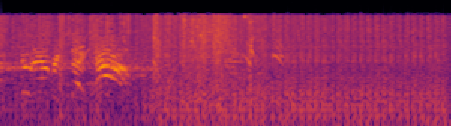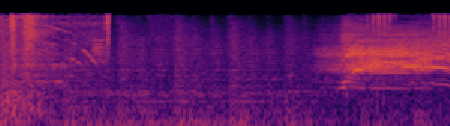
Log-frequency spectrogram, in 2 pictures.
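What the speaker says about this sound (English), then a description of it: "Open fire! Shoot everything!" Guards fire weapons in a Batman video game, with a dense burst of rapid gunfire and mechanical clatter under shouted game dialogue, then a quieter stretch of scattered noises and a final swell of hiss.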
